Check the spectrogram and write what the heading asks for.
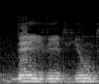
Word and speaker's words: دیوید هیوم: همون داوید هیومه که دیوید هیوم تلفظ میشه انگلیسیش و شاید اصلش هم داوود باشه، دیوید هیوم تلفظ انگلیسیش هست.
